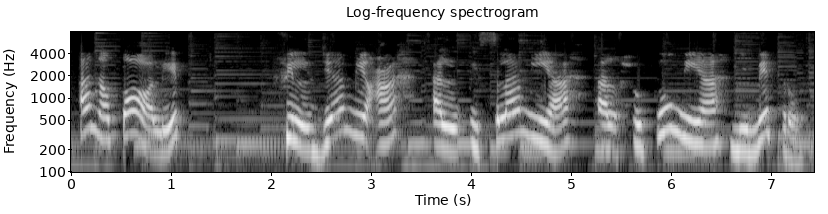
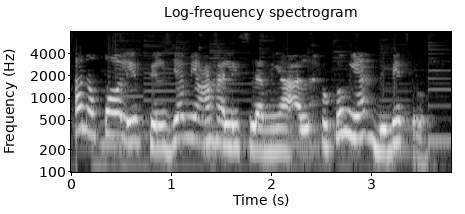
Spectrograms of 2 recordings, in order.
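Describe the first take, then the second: First: The sentence is spoken at a slower pace. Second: The sentence is spoken at a faster pace. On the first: "saya ulangi lagi pelafalannya" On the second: "Kalau agak cepat"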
